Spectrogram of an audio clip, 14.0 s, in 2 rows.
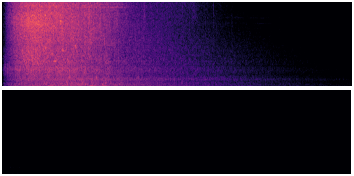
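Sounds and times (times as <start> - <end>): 
ship moving: 0.0 - 3.8.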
